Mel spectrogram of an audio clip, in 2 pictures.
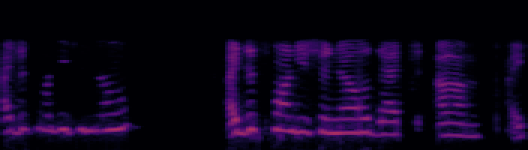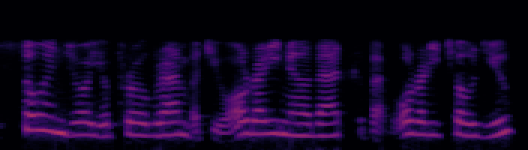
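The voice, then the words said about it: Indian English accent. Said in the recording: “where's that accent coming from ... I am originally from India.”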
